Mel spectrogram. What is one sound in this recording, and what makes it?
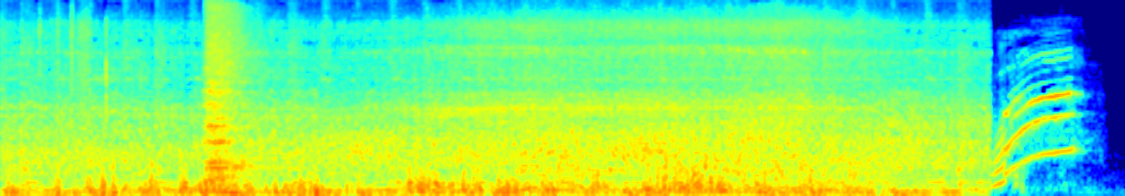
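Tyres spin and churn on snow.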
